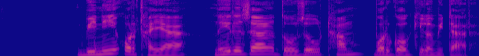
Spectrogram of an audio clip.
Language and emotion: Bodo, neutral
